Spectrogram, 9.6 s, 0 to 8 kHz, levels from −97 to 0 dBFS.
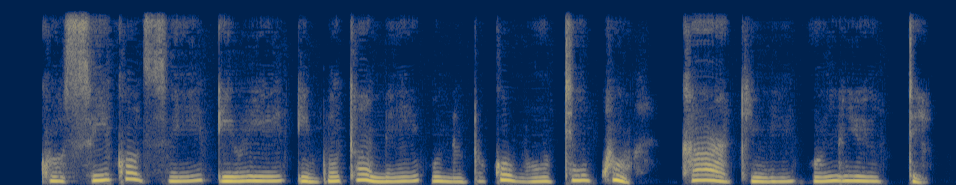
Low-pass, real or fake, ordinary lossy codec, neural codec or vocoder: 7.2 kHz; fake; none; codec, 16 kHz, 1.1 kbps, Voila-Tokenizer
